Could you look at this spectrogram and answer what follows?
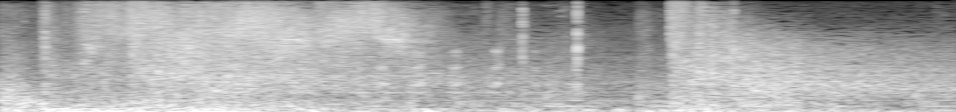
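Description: A shotgun in the video game Eternal Darkness fires loud booming blasts over a roaring, noisy game scene, with several sharp pops and bursts scattered across the stretch.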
